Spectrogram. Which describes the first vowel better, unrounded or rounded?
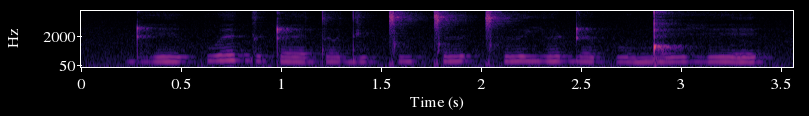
unrounded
